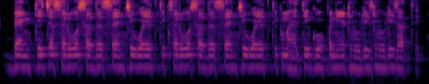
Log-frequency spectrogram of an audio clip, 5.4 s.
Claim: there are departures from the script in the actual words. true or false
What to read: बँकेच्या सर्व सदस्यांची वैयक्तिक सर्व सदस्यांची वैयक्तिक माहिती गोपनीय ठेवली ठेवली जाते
false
